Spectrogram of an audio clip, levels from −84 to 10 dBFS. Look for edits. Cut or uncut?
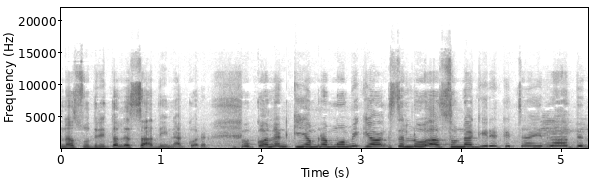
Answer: cut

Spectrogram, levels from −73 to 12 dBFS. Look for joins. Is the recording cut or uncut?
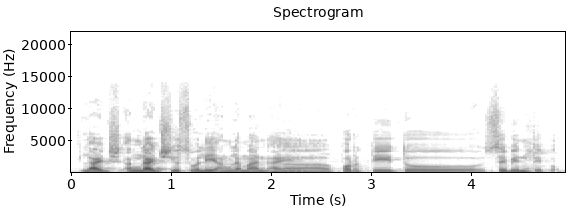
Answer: uncut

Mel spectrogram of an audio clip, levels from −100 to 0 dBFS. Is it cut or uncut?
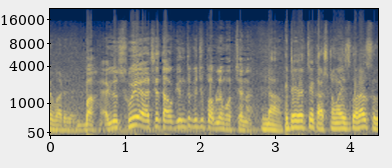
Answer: cut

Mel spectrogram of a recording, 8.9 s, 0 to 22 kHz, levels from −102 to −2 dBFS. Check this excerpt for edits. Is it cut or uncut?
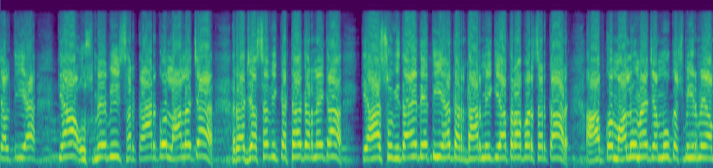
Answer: uncut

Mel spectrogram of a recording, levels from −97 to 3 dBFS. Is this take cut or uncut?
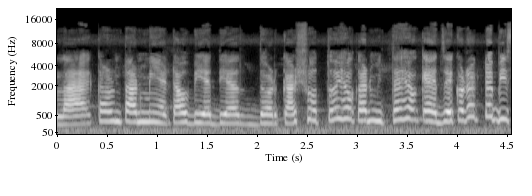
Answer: uncut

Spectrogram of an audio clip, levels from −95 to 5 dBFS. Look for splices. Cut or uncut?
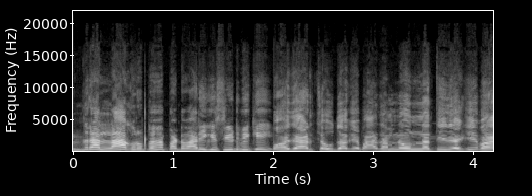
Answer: cut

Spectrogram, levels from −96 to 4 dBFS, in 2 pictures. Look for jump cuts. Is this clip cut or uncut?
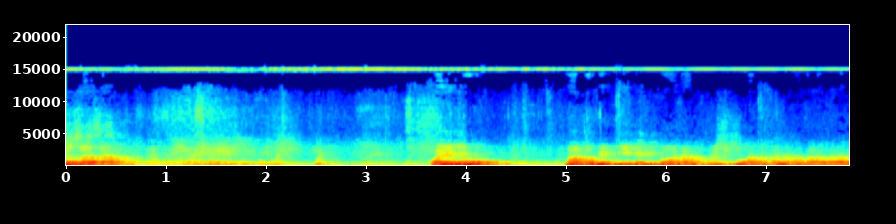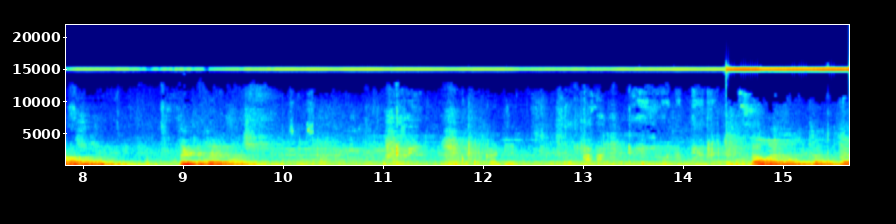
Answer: uncut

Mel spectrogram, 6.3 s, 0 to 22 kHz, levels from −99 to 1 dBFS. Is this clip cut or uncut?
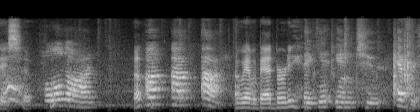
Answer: cut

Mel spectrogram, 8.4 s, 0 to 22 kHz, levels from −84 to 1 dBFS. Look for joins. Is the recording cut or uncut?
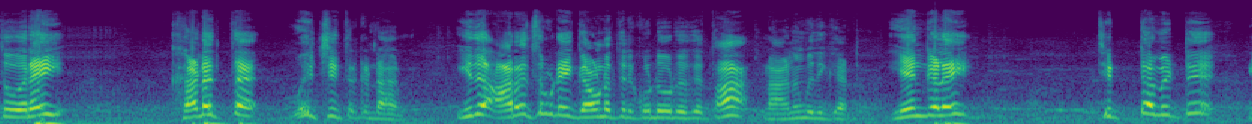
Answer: cut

